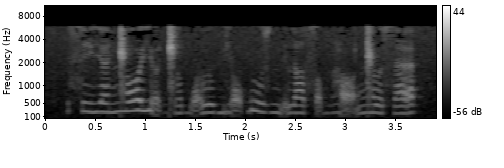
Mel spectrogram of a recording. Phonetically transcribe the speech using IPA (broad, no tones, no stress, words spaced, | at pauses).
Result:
sijɛŋ͡ǁɔ jə̰ɡ͡ǁʌbɔ̰ lubjɔ̰ɓuznḭl isˤə̰bɦɑ̰ ŋ͡ǁʊsæ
